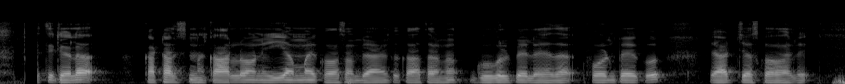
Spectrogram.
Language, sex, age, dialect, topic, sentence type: Telugu, male, 18-24, Central/Coastal, banking, statement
